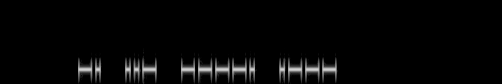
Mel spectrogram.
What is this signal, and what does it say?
Morse code, heard as a keyed tone, about 28 wpm, spaced as for 20 wpm, 700 Hz. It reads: NU9J
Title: USA Call Signs - 2x Character Spacing - 28wpm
